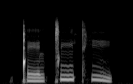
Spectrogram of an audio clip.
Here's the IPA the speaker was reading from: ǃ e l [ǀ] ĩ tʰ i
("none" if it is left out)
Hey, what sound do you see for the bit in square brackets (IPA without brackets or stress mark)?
ǀ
